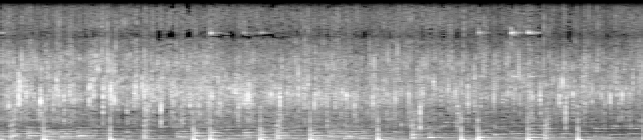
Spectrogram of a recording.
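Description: Food sizzling as it fries in hot oil, a steady crackling hiss. Background music with a steady beat plays over it.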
